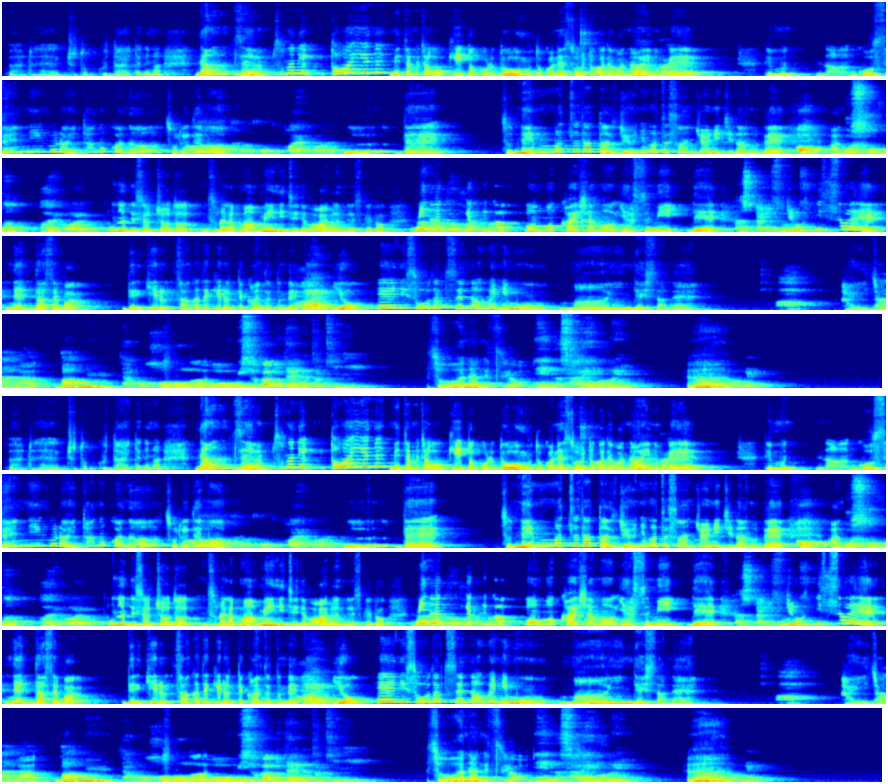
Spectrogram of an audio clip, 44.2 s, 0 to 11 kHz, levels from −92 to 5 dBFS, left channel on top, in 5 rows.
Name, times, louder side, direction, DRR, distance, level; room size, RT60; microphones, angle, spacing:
voice 1, 0.1-7.0 7.4-11.1 12.2-13.2 13.8-16.8 17.1-17.2 18.7-25.0 25.4-27.3 27.7-29.5 29.8-33.5 34.9-36.5 37.1-37.4 39.6-40.6 41.3-41.5 42.2-42.7, right 1 dB, 25° right, 10 dB, 0.7 m, -30 dB
voice 2, 6.3-6.7 10.7-12.2 16.8-16.9 17.2-17.8 18.1-18.5 21.8-22.6 25.0-25.6 29.4-29.8 34.2-34.5 35.1-35.7 35.9-36.1 36.6-38.9 39.8-40.2 40.6-41.6 42.3-42.8, left 1 dB, ahead, -5 dB, 6.3 m, -33 dB
13.0 x 7.5 x 8.2 m, 0.88 s
head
